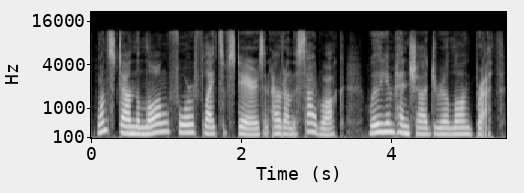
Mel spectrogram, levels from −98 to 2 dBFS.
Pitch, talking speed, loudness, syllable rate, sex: 215 Hz, 205 wpm, -17 LUFS, 4.5 syllables/s, female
